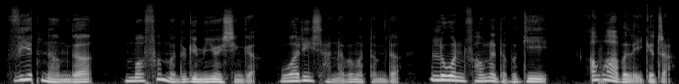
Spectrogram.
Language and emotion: Manipuri, fearful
